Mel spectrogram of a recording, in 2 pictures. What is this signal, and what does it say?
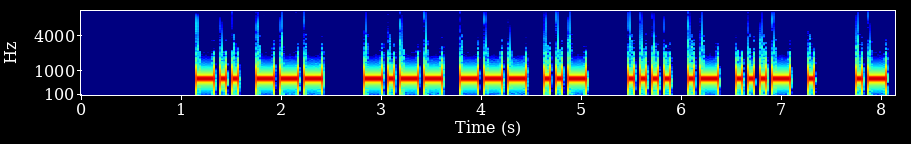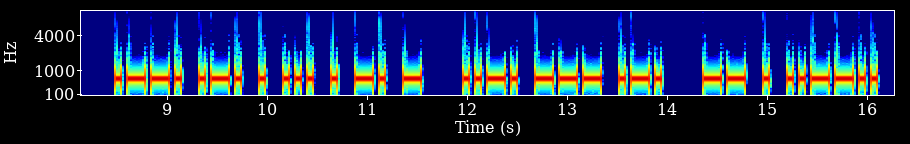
Morse code, heard as a keyed tone, about 20 wpm, 700 Hz. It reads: DO YOU HAVE A PRESENT FOR ME?
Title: Sentences from Top 1000 Words - Review Part 5 - 20wpm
